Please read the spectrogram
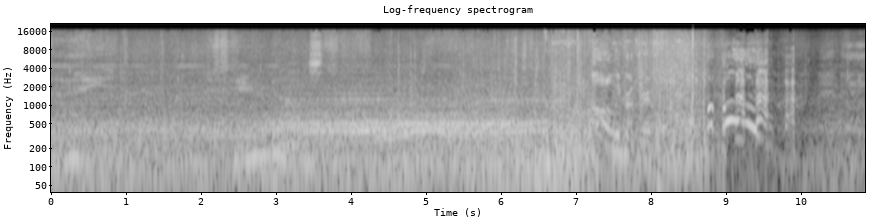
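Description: Ram 2500's Cummins diesel engine, heard from inside the cab, pulling hard under acceleration, louder from about two and a half seconds in, over a steady rumble of tyres on snow and dirt. Near the end the truck breaks through the ice of a frozen pond and water splashes up over the windshield, and the sound drops away sharply.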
